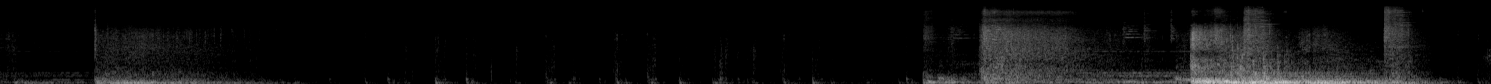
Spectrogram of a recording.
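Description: Fiery spell blasts whoosh and roar in bursts.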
